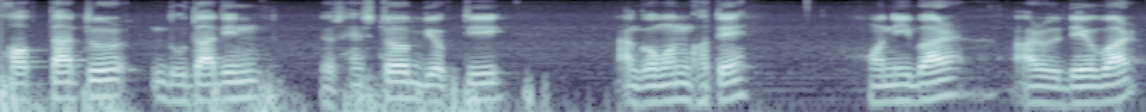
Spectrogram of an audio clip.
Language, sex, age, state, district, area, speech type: Assamese, male, 30-45, Assam, Lakhimpur, rural, spontaneous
